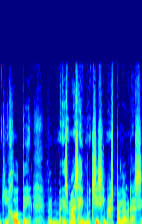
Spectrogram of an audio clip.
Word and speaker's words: Quixote: como ese h pero si por ejemplo leemos don quixote don quixote y realmente tenemos que leer don quijote es más hay muchísimas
